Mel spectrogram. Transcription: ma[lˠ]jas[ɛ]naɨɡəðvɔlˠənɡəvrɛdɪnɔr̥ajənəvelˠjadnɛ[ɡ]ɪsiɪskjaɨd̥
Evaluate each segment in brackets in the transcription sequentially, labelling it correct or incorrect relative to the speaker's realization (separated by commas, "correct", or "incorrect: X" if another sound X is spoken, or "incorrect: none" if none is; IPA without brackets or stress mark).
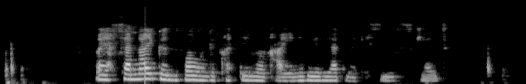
incorrect: none, correct, correct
